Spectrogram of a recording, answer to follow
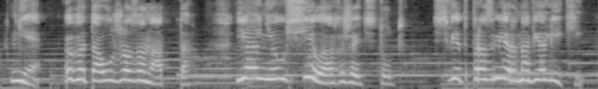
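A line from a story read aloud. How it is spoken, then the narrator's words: Exclaiming. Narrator (Belarusian): усклікнула яна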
